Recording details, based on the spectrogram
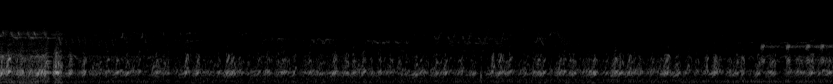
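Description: A chorus of moor frogs gives soft, bubbling mating calls, like air gurgling out of a submerged bottle.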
